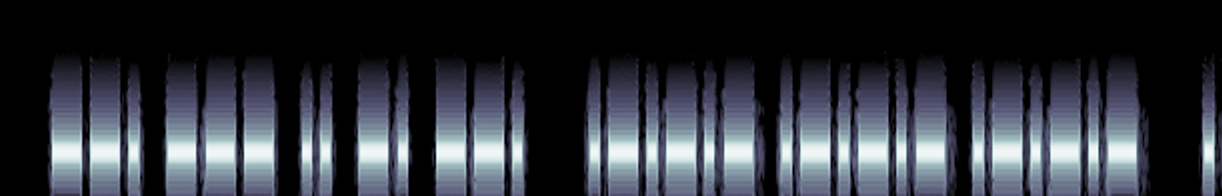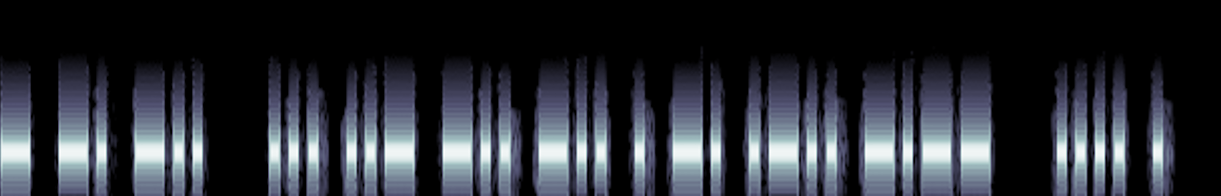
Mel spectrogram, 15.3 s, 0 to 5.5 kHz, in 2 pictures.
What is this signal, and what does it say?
Morse code, heard as a keyed tone, about 20 wpm, 600 Hz. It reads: GOING ... AND SUDDENLY HE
